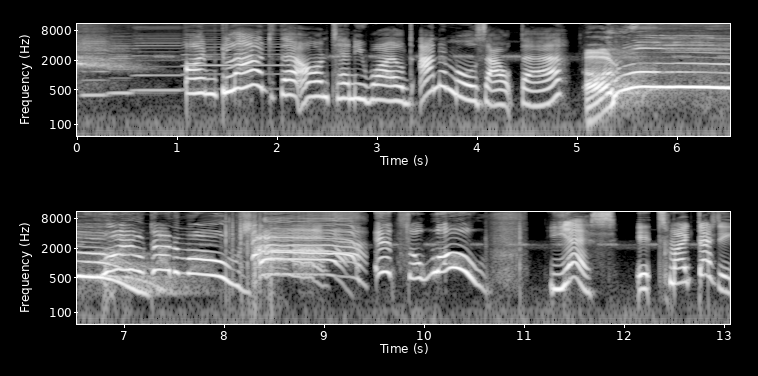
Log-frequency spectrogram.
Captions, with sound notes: I'm glad there aren't any wild animals out there. -(HOWLING) -Wild animals! -(ALL SCREAMING) -It's a wolf! Yes, it's my daddy.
